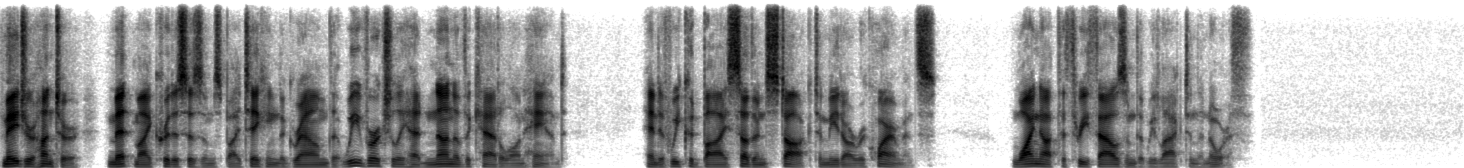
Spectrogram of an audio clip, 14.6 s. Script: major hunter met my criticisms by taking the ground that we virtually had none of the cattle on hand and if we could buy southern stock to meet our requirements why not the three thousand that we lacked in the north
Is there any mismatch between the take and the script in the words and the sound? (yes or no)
no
